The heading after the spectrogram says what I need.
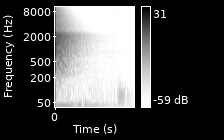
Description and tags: Pack of 17 handclaps. In full stereo.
